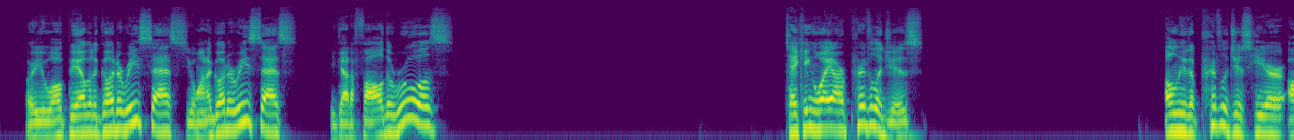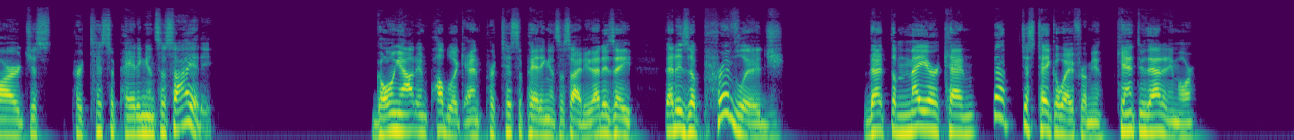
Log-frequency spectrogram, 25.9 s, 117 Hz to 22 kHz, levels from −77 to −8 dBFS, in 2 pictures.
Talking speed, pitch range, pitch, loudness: 145 wpm, 115-155 Hz, 125 Hz, -16 LUFS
